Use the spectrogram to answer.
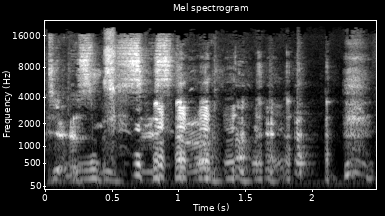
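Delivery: high, slow echo through laughter; laughing quote echo. Acted. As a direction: draw out the quote while cracking up. Echoes the movie quote, laughing.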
